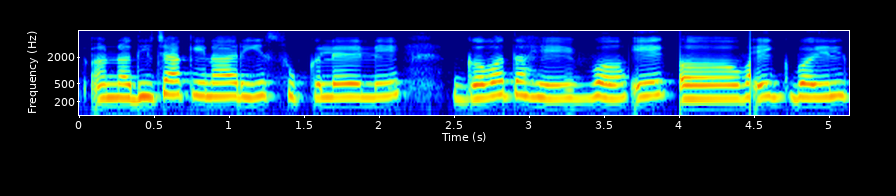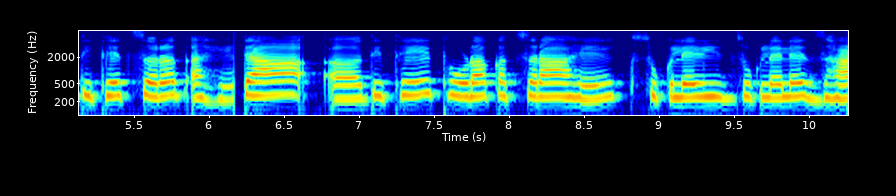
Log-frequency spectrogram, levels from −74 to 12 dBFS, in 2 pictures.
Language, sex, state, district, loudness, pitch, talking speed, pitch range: Marathi, female, Maharashtra, Sindhudurg, -16 LUFS, 260 Hz, 130 wpm, 245-270 Hz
